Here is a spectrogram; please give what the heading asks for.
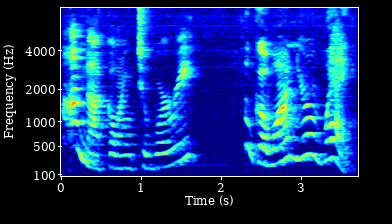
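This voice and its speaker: A resolute male storybook hero acted out by a woman reader speaks with firm emphasis. The voice is high and bright, measured in pace, with room echo around it. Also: very animated, heavily acted. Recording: roomy echo, faint background noise.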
